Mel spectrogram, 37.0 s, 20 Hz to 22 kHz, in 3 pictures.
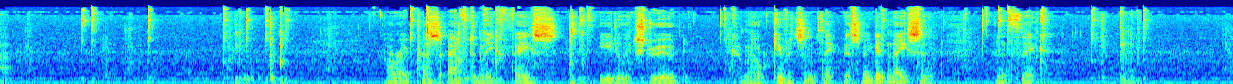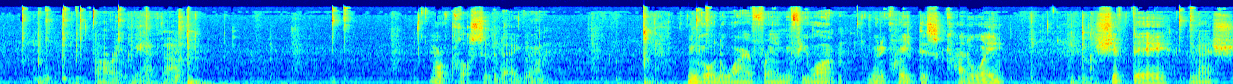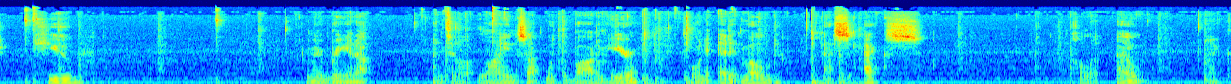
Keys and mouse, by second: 0.8 click, 1.5 middle click, 2.4 shift+middle click, 2.8-4.1 middle drag, 4.2 f, 4.6 shift+middle click, 5.0 middle click, 5.7 e, 5.8 click, 6.4-8.5 drag, 8.8 middle click, 10.5 middle click, 11.2 Tab, 11.4-12.5 middle drag, 12.8 shift+middle drag, 13.1-13.5 middle drag, 14.2 KP_1, 15.6 click, 18.8 z, 23.1 shift+a, 26.8-29.6 drag, 31.1 Tab, 31.5 a, 32.7 s, 33.1 x.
